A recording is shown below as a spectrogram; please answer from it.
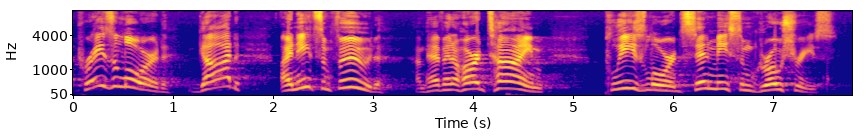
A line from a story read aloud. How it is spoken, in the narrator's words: she … shouted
